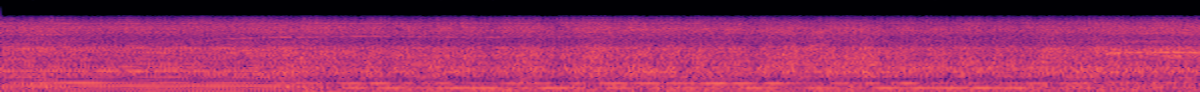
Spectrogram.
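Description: Electric guitars holding long sustained notes over a low drone, loud through a concert sound system, shifting to new held notes about a second and a half in.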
